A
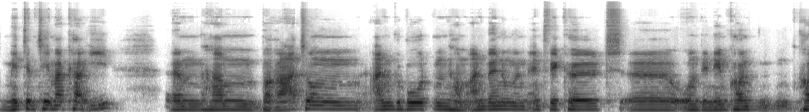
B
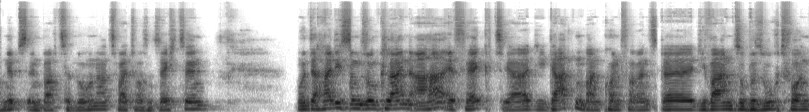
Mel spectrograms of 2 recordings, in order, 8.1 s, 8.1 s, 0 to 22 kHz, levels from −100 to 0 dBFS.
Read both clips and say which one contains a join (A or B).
B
